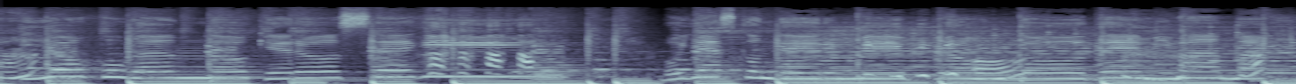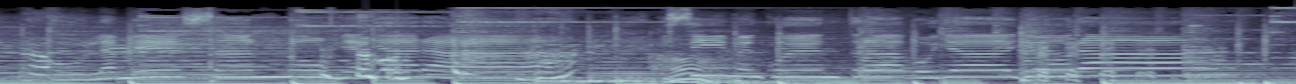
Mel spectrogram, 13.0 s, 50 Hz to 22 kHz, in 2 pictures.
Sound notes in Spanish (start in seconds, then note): 2.1 Risas; 11.6 Risas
